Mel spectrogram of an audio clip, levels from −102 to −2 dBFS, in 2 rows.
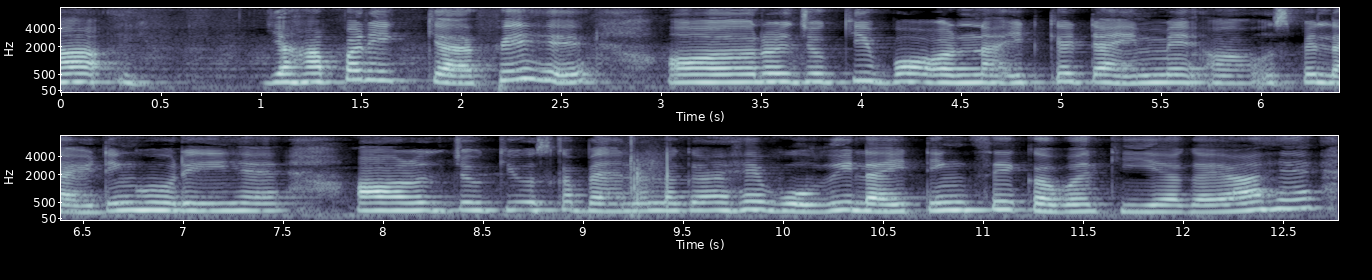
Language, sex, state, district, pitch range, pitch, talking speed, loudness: Hindi, female, Chhattisgarh, Raigarh, 230-255 Hz, 245 Hz, 155 wpm, -25 LUFS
